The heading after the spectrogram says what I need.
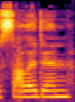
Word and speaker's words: Saladin: a hero of islam so saladin i think is how you would pronounce it is how we pronounce it as muslims in arabic anyway this book was way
